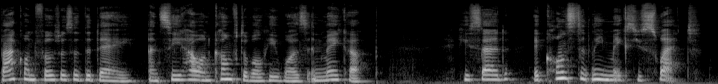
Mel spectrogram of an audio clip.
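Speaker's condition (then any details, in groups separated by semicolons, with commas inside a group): No condition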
